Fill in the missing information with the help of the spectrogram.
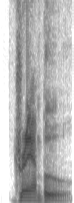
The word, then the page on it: Drambuie: American English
